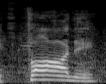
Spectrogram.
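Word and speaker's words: Fani: funny it's spelled Fanny it's spelled Fanny like your ass right fan but when she became da she decided to add a little French a little fancy fonny fonny and you know fonny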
